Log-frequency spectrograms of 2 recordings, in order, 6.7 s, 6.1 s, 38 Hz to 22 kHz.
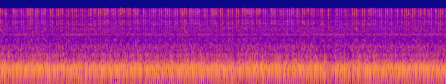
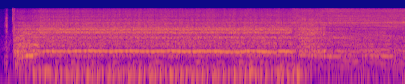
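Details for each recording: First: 1949 Buick straight-eight, first start in years, restarted after cooling down and refuelling after an earlier hard start: deep, steady rumble with even firing, no misses, knocks or ticks; runs really good. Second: 1949 Buick straight-8, first start in years, with distributor cap and rotor from a 1950 parts car and gas fed to the carburetor, accelerator pump working; steady starter whir with an even chug, cranks but won't start.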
